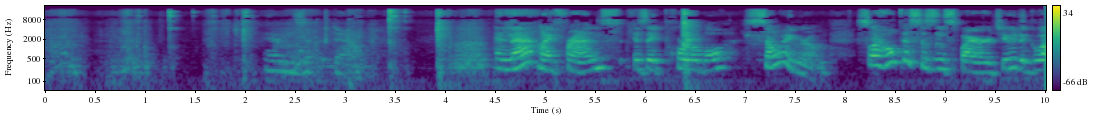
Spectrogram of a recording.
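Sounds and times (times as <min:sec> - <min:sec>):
zipper being drawn closed: 0:00.0 - 0:03.0, 0:04.0 - 0:04.6.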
